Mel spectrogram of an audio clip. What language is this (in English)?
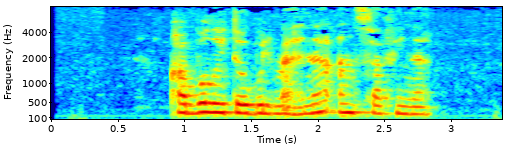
Bashkir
